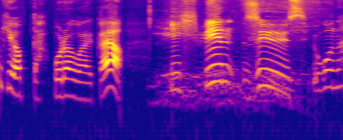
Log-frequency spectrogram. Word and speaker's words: süß: 이 S채트라고 불리는 이 알파벳은 단어 안에 들어가면 어떤 소리가 났었어요? 스 소리가 났었어요. S랑 똑같은 발음이 났었어요. 그래서 어떻게 읽냐? süß 이렇게 읽으시면 돼요. 읽어볼게요. süß.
